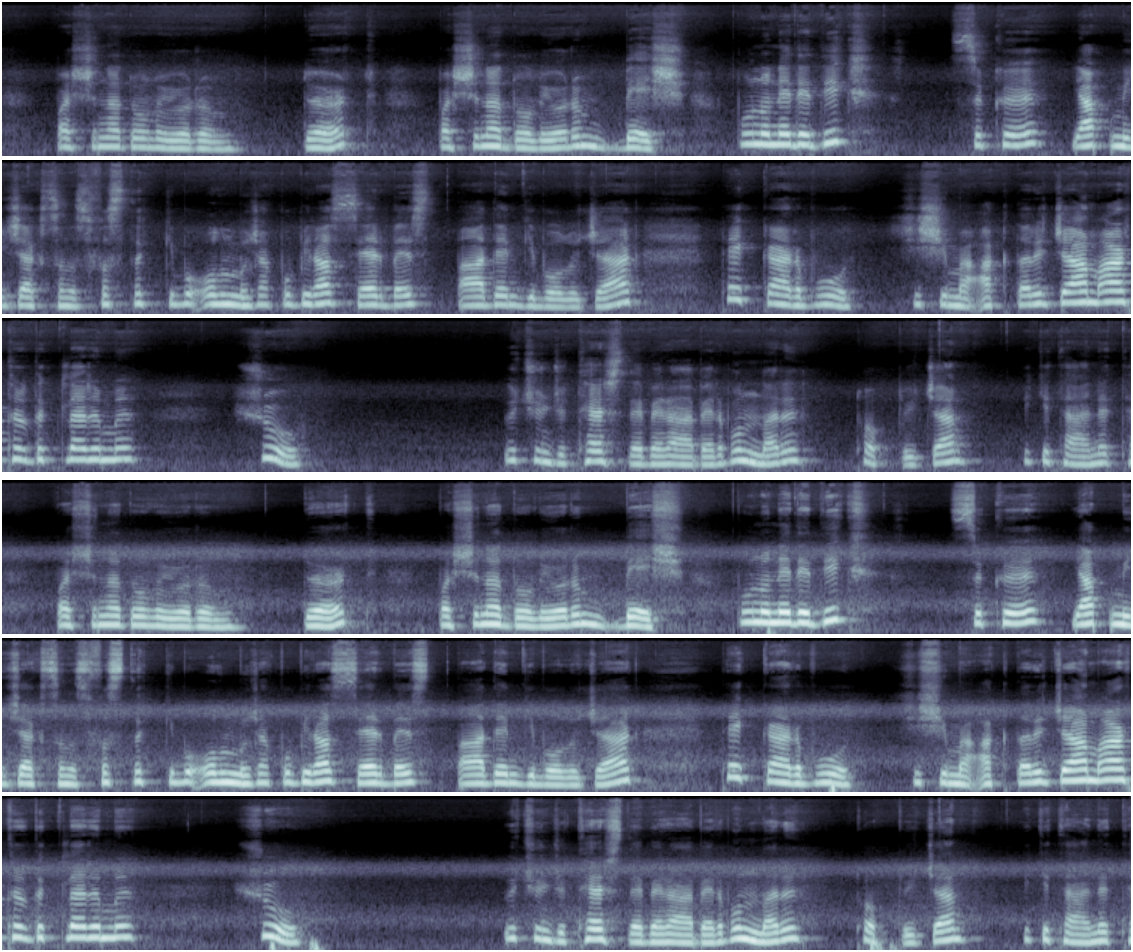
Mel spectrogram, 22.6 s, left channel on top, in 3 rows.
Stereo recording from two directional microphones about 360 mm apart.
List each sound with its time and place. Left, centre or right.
0.3 s speech: right
18.3 s speech: right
